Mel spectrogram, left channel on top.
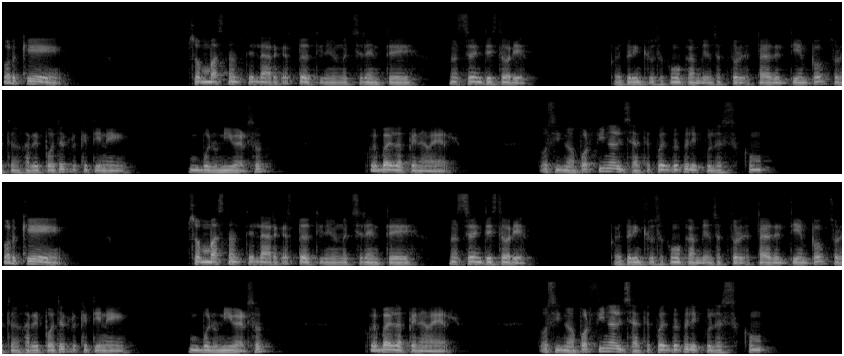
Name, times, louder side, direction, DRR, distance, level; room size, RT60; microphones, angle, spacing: voice 1, 0.0-0.6 1.9-4.2 4.5-5.3 6.1-9.7 10.3-11.0 12.1-13.0 13.8-16.0, right 1 dB, 20° right, 12 dB, 0.6 m, -31 dB
21.0 x 9.8 x 2.2 m, 0.26 s
head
